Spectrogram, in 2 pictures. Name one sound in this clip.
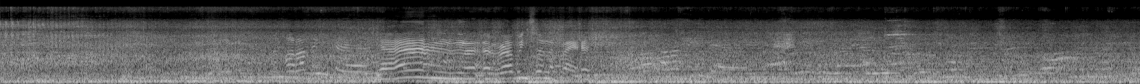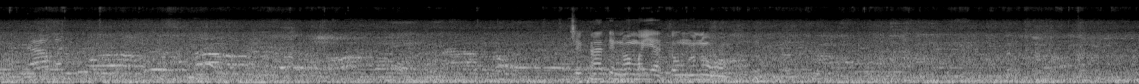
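Footsteps walk steadily on a hard pavement.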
